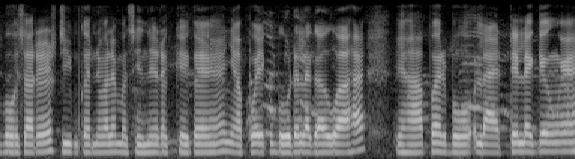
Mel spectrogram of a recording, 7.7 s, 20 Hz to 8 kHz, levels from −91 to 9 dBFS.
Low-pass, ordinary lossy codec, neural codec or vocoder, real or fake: 7.2 kHz; none; vocoder, 44.1 kHz, 128 mel bands every 256 samples, BigVGAN v2; fake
